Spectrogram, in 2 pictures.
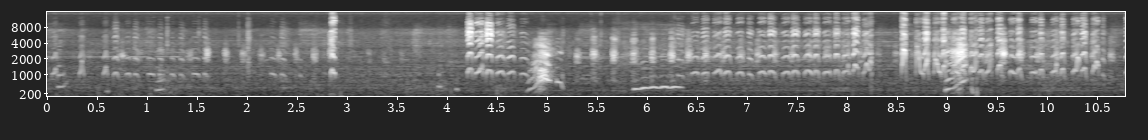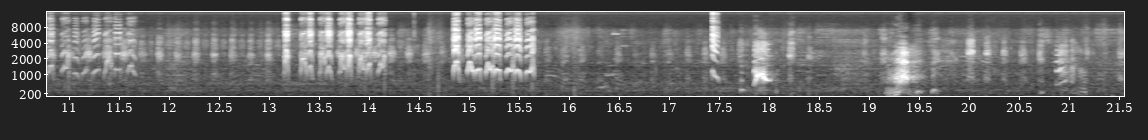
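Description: Small shaggy terrier making a string of short high-pitched whines and yips at close range. Several cries glide up and down in pitch, the loudest about five, nine and nineteen seconds in.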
